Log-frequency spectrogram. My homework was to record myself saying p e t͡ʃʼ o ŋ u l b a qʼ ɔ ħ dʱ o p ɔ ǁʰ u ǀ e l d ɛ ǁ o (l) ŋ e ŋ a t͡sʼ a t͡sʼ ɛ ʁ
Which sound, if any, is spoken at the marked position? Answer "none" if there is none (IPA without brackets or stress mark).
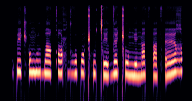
none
